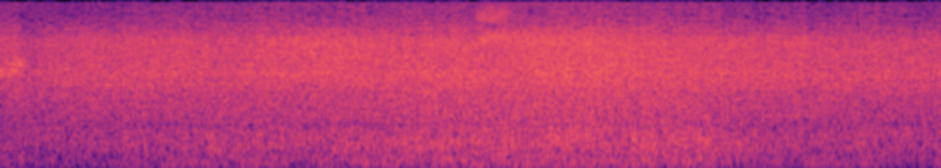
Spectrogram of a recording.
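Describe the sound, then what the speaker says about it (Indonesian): Continuous broadband rush of a waterfall pouring into a large pool at night, steady and even throughout, with no voices. "Kesunyian malam di sekitar air terjun hanyalah diisi oleh curahan air yang jatuh memecah di kubangan besar"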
